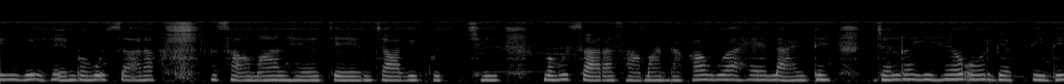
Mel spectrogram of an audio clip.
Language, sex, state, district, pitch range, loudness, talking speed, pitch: Hindi, female, Jharkhand, Sahebganj, 195-215 Hz, -41 LUFS, 130 wpm, 205 Hz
